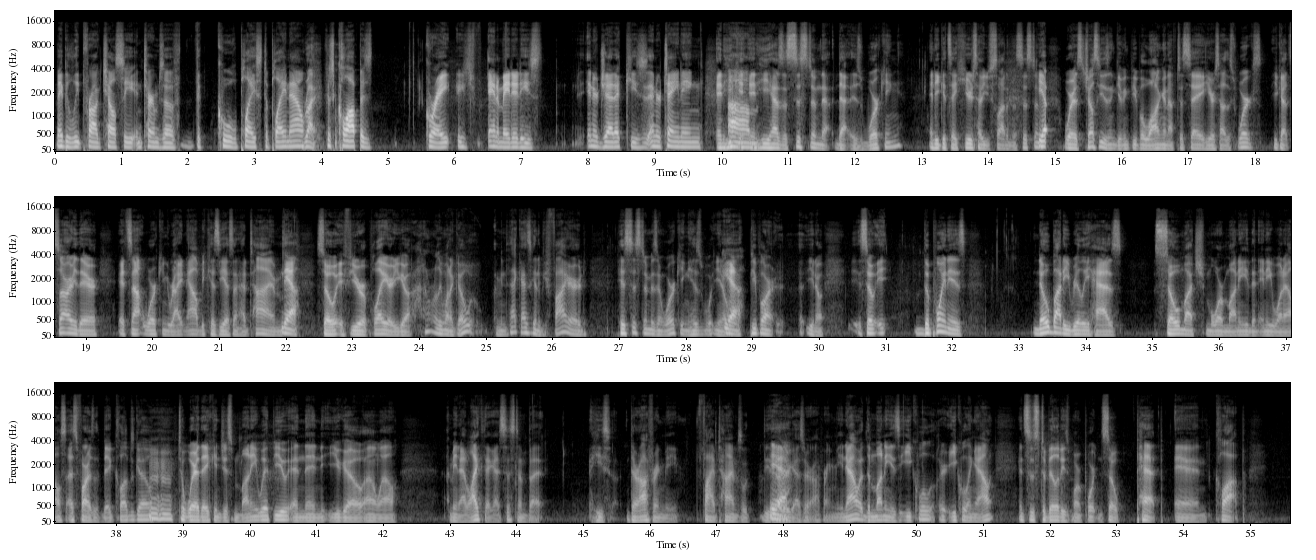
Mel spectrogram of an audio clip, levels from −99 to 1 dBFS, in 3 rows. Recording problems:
none

